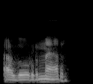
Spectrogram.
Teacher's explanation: Y esto lo sabemos porque al decir adornar, la que pronunciamos con una mayor intensidad a la hora de decir la palabra es nar, es decir, la última sílaba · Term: sílaba tónica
